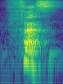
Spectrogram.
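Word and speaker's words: fasten: जैसे देखिए एक वर्ड होता है फैसल इसको हम फास्ट नहीं बोलेंगे।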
